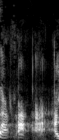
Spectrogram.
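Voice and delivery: put-on high, giggly baby cackle; mimicked infant cackle; imitated baby cackle. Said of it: "when they just cackle".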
